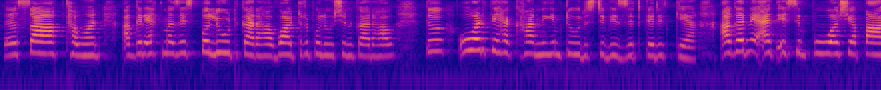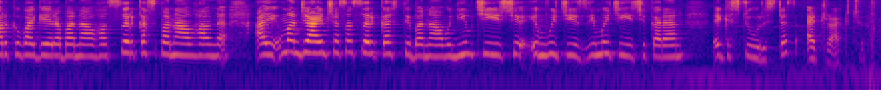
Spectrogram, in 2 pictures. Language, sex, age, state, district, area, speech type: Kashmiri, female, 30-45, Jammu and Kashmir, Pulwama, rural, spontaneous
